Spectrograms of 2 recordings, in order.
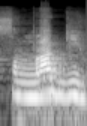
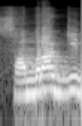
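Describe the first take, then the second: First: The first vowel is short. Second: The first vowel is long. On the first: The speaker calls it right. "सम्राज्ञी होता है" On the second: The speaker calls it wrong. "साम्राज्ञी नहीं होता"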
